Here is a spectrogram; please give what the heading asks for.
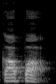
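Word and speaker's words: kappa: उसका सिंपल लिखते हैं हम के, जिसको हम प्रोनाउंस करते हैं कापा।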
